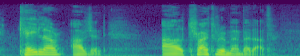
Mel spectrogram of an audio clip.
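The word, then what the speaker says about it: Caelar Argent: Kar Argent Ka Argent Kar Argent. That's the wording. That's the That's the pronunciation. Kaylor Argent.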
